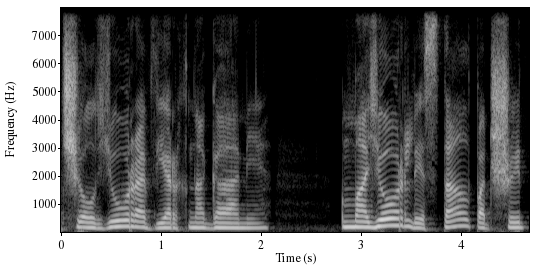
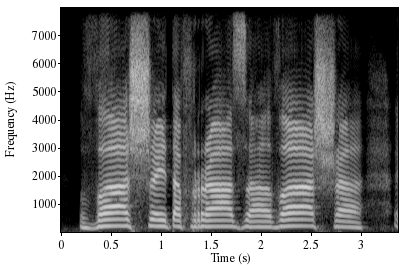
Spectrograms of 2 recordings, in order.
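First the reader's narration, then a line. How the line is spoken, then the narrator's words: Barking. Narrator (Russian): рявкнул майор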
